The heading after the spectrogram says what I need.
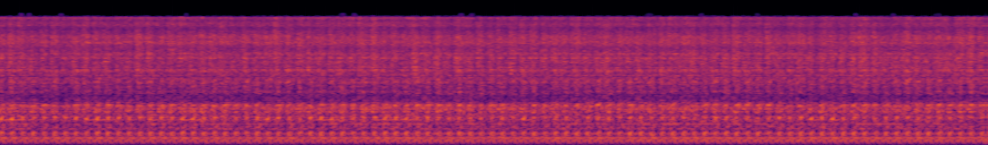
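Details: Hitachi Beat Wash Slim washing machine. A steady, even rattle at about three beats per second runs through the whole cycle. Something loose is knocking, cause unclear; owner suspects the machine is near the end of its life.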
